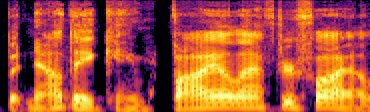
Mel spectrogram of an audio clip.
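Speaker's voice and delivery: plain reading voice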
